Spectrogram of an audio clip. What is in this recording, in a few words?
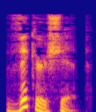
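"vicarship", British English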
